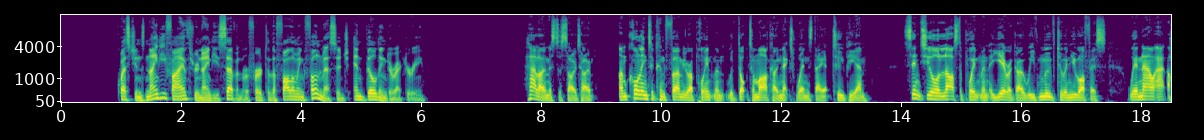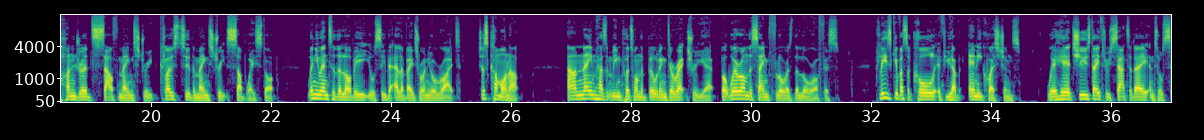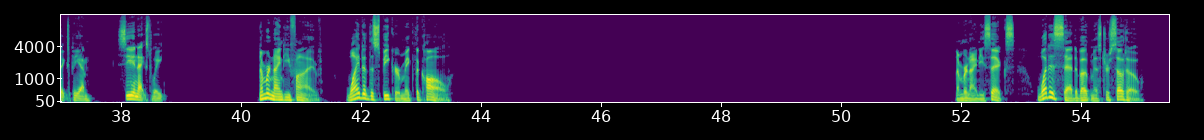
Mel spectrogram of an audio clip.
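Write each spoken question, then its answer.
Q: Why did the speaker make the call?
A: To confirm an appointment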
